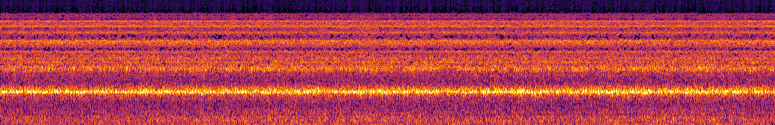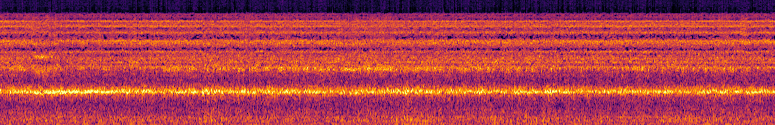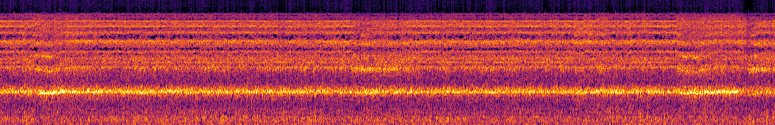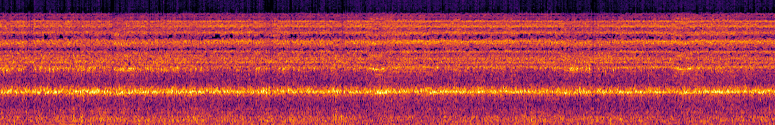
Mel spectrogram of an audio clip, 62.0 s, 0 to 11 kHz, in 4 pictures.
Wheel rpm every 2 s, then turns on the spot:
230, 230, 230, 240, 230, 240, 230, 230, 230, 230, 230, 230, 230, 230, 230, 230, 230, 230, 240, 230, 240, 230, 230, 230, 230, 230, 230, 230, 230, 230, 230.
none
